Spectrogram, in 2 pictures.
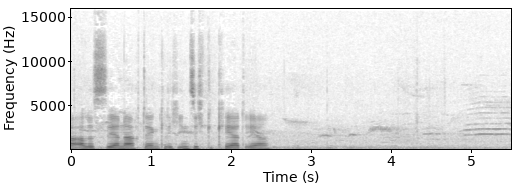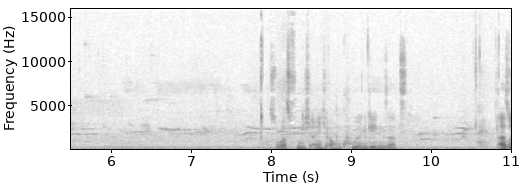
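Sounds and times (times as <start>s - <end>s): high-pitched animal calls: 3.1s - 8.5s.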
